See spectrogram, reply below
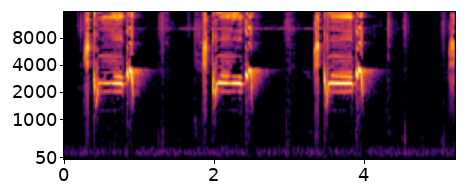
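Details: Prinia song for training cage birds: three harsh, sustained buzzing phrases with a clipped bright finish, separated by quiet gaps of about a second.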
